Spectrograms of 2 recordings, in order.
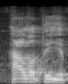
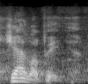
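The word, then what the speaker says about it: jalapeño: That's jalapeno." And I made the mistake of trying to explain that to him. I said, "I know it's a J, but it's pronounced with a H.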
